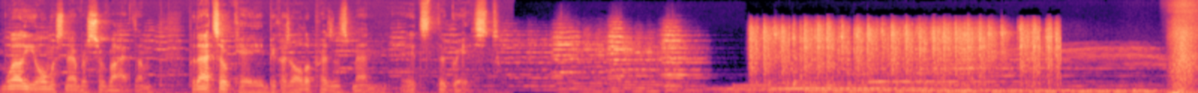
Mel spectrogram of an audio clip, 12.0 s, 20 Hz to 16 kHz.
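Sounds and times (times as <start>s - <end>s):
fast repeated music strokes: 7.5s - 10.6s.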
